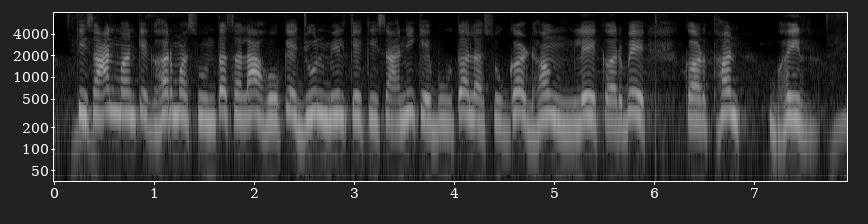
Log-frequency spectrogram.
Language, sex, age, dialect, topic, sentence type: Chhattisgarhi, male, 25-30, Western/Budati/Khatahi, agriculture, statement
